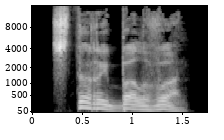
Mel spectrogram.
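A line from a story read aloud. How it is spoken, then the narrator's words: Through gritted teeth. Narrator (Russian): процедил Барак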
